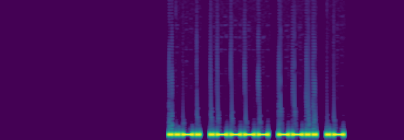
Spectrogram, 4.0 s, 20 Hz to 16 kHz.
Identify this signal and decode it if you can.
Morse code, heard as a keyed tone, about 34 wpm, 700 Hz. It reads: F1ZA
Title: DXCC-100 Call Signs - 4 Characters - Repeated 3x - 35wpm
